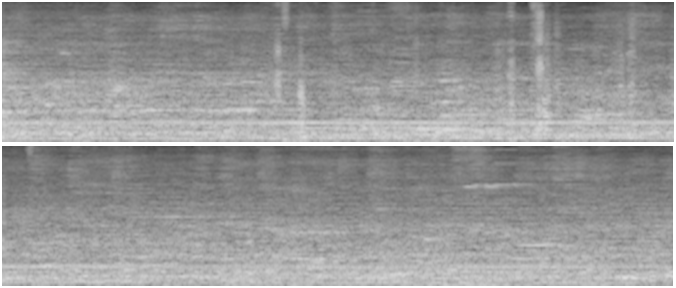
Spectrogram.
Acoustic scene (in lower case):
cafe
